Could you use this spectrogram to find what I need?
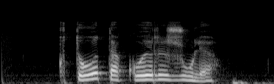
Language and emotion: Russian, neutral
